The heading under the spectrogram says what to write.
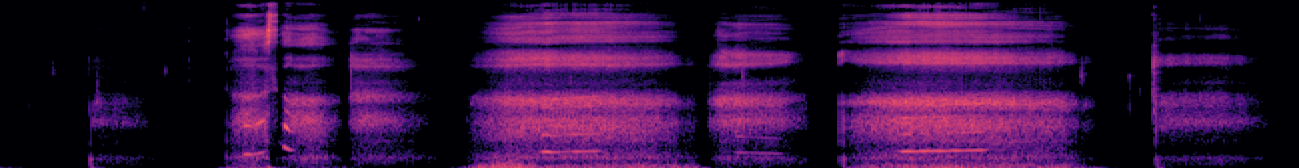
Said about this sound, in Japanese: で、耳元に吐息吹きかけられるだけでも気持ちいいんだ。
